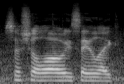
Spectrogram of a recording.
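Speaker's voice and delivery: ordinary delivery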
